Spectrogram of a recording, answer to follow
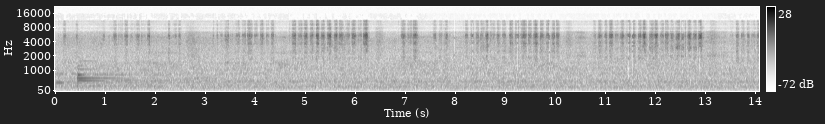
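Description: Marker tip scratching back and forth across paper while colouring in, in runs of rapid short strokes with brief pauses between them.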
